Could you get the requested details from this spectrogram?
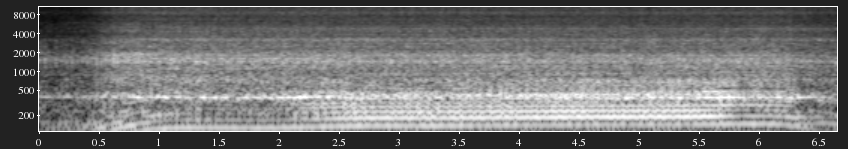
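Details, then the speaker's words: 2008 Toyota Camry 2.4 V, 2AZ-FE engine, in R at about 1200 rpm: steady engine note with a low rough growl from the belt tensioner, whose spring is weak; also worse under load, fixed by replacing the tensioner. "bunyinya krok itu dari Tensioner Jadi pegasnya udah lemah"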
